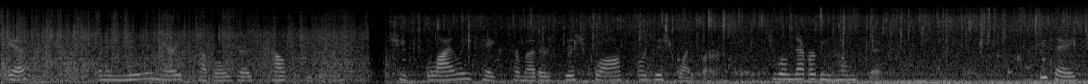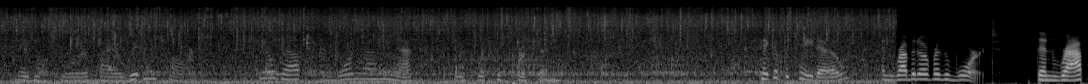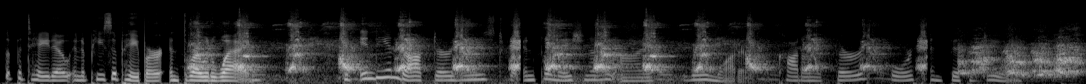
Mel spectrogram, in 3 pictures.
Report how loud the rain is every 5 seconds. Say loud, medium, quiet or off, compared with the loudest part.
loud, loud, loud, loud, off, off, off.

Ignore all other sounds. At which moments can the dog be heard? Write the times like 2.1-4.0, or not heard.
23.6-32.5.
